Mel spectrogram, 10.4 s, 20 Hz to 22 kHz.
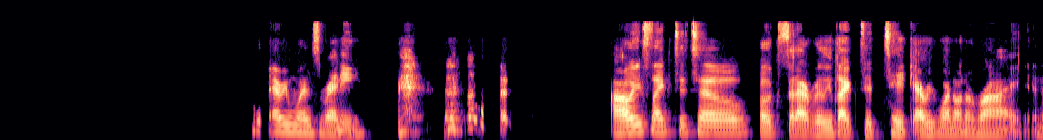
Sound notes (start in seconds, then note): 4.4 laughs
